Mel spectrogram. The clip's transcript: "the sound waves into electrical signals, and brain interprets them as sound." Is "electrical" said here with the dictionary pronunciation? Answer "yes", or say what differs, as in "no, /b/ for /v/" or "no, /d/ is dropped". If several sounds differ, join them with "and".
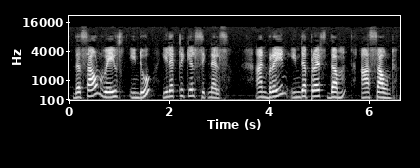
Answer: yes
